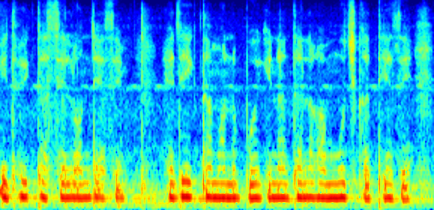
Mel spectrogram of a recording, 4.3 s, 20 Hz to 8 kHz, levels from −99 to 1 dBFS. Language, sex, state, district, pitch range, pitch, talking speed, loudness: Nagamese, female, Nagaland, Dimapur, 195-205 Hz, 200 Hz, 180 wpm, -14 LUFS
